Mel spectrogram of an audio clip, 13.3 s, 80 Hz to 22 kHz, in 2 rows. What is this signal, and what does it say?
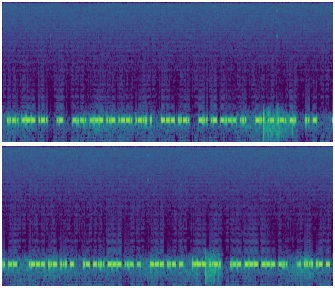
Morse code, heard as a keyed tone, about 50 wpm, 700 Hz, with radio noise. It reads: FOR A COUPLE OF DAYS DARN IT IM JUST ABOUT OUT OF WOOD EHAT
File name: archived / CRSnet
